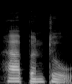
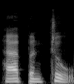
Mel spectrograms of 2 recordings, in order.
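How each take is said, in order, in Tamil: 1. 'happened' இல் d ஒலி விழுங்கப்படுகிறது. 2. 'happened' இல் d ஒலி விழுங்கப்படுகிறது.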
